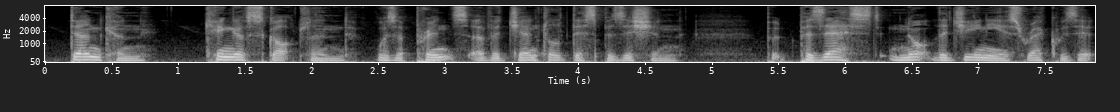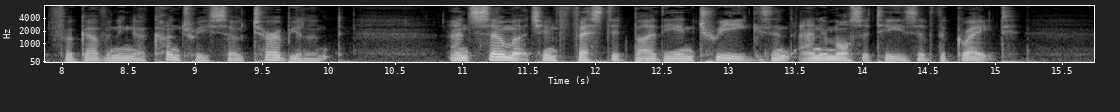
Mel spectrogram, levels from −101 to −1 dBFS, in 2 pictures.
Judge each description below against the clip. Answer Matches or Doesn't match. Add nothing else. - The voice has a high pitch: Doesn't match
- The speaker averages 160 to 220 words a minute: Doesn't match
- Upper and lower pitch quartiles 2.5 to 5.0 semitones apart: Matches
